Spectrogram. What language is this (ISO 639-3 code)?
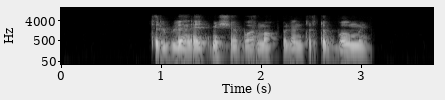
tat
